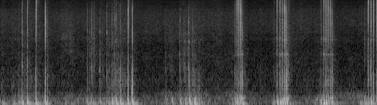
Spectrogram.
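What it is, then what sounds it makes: Wax candle scratched and tapped. Long nails scratch and tap the tiered ridges of a solid white, ribbed, tree-shaped wax candle standing on a carpet. Irregular bursts of dry, bright scraping alternate with soft low taps, separated by brief quiet pauses.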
